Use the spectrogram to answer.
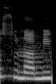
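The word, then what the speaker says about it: tsunami: और हवा के भी सुनामी 30 में साइलेंट रहेगी बेटा तो सुनामी नहीं बोलना आपने इसको सुनामी बोलना है इसका मतलब लहरी ऊंची-ऊंची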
